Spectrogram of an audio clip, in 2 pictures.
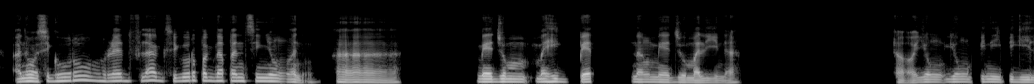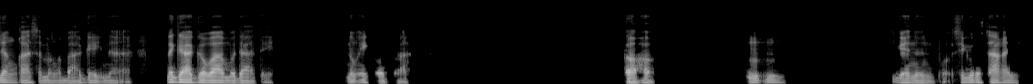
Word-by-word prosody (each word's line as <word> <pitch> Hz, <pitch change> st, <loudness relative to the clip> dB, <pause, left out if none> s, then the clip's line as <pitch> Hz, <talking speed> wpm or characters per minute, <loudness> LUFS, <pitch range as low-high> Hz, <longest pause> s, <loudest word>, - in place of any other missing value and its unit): Ano 140 Hz, +4 st, +4 dB
siguro 170 Hz, +4 st, +2 dB
red 160 Hz, 0 st, +2 dB
flag 180 Hz, -2 st, 0 dB
siguro 170 Hz, +4 st, +1 dB
pag 170 Hz, -1 st, +2 dB
napansin 160 Hz, -1 st, +3 dB
'yung 140 Hz, -4 st, +2 dB
ano, 105 Hz, -1 st, -2 dB, 0.2 s
ah, 105 Hz, -3 st, +1 dB, 0.8 s
medyo 130 Hz, 0 st, +6 dB, 0.2 s
mahigpit 125 Hz, -2 st, +3 dB, 0.4 s
ng 115 Hz, 0 st, +2 dB
medyo 105 Hz, -2 st, +1 dB
mali 95 Hz, -2 st, +1 dB
na. 90 Hz, +4 st, -5 dB, 1.6 s
Oo, 95 Hz, -, -2 dB
'yung 115 Hz, +1 st, +1 dB
'yung 120 Hz, 0 st, +1 dB
pinipigilan 110 Hz, -4 st, 0 dB
ka 90 Hz, -, 0 dB
sa 95 Hz, -, -8 dB
mga 85 Hz, -1 st, -7 dB
bagay 85 Hz, 0 st, -5 dB
na 85 Hz, 0 st, -10 dB, 0.3 s
nagagawa 100 Hz, -5 st, +4 dB
mo 85 Hz, -, -1 dB
dati, 80 Hz, -1 st, -5 dB, 0.8 s
nung 100 Hz, -, -2 dB
ikaw 85 Hz, -3 st, -4 dB
pa. -, -, -12 dB, 2.1 s
Oho, 90 Hz, -1 st, +2 dB, 0.9 s
mm. 100 Hz, -2 st, -5 dB, 1.1 s
Gano'n 90 Hz, -3 st, -3 dB
po, -, -, -14 dB
siguro 105 Hz, -1 st, -2 dB
sa'kin. 95 Hz, -2 st, -1 dB
110 Hz, 105 wpm, -24 LUFS, 95-130 Hz, 2.1 s, medyo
